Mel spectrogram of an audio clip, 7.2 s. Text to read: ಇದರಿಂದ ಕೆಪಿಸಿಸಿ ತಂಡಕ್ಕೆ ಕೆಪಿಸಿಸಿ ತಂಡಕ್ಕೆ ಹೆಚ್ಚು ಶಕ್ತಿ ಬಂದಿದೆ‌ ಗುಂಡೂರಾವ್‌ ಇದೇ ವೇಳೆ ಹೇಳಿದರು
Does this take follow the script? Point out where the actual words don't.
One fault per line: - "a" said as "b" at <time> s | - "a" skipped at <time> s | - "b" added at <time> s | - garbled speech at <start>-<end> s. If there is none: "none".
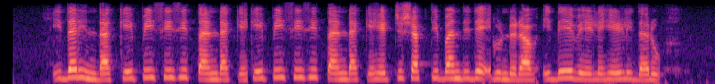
none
